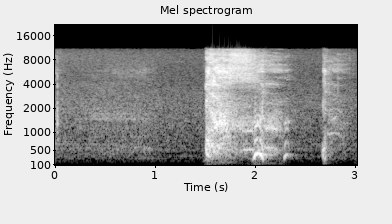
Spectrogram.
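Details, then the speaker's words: A single harsh cough burst with a short rattly tail and a small follow-up cough in a quiet room from a woman recovering from the flu; cough. "you can hear the camera girl coughing we're getting over we're getting over the flu Bob"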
